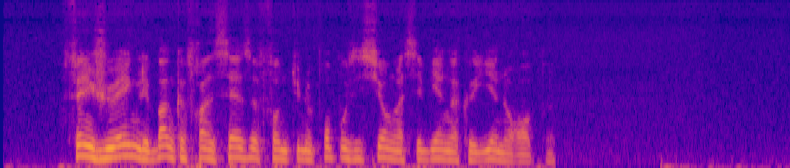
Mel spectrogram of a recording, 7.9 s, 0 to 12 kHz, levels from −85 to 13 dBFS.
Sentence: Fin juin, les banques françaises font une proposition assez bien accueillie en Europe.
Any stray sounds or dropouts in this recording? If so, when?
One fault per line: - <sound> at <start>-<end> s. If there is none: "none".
none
